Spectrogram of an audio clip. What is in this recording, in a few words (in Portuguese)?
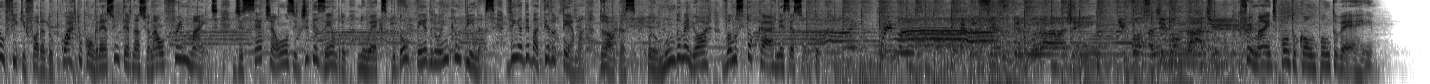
SPOT PROFISSIONAIS MASCULINOS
